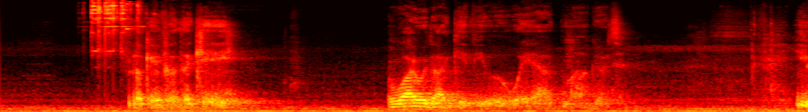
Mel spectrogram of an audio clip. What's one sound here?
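A middle-aged man speaks in a low, menacing voice.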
